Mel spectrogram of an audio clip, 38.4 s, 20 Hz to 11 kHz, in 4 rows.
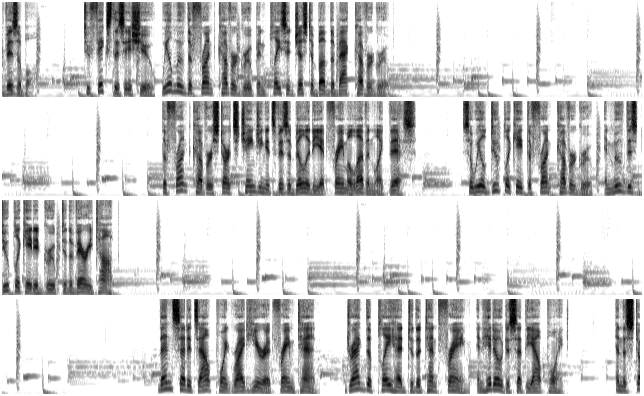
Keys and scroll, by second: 6.8 super+[, 7.7 super+[, 8.6 super+[, 10.0 super+s, 15.1 alt+x, 18.9 super+d, 21.6 super+], 23.4 super+[, 31.5 alt+x, 32.1 alt+z, 36.3 o.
